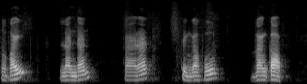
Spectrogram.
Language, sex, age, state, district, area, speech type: Urdu, male, 60+, Uttar Pradesh, Lucknow, urban, spontaneous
